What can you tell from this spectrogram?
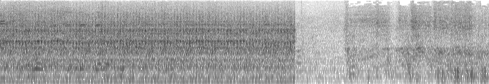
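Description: Engine of a school bus idling steadily, cutting off abruptly about three seconds in; a quieter, fast, even pulsing follows near the end.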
